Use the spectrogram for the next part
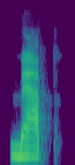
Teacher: मैप जब आप बोल रहे हैं, साउंड आप प्रोड्यूस कर रहे हैं, आपके दोनों लिप्स जो हैं वो आपस में प्रेस टुगेदर हुए हैं, मिले हुए हैं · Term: बायलेबियल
